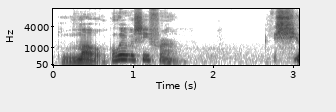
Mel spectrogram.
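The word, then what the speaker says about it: Maux: M A U X M- AU X and pronounced Mo.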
